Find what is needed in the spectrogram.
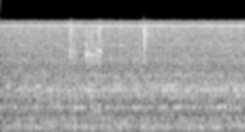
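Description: A few faint, short plastic clicks as a micro SD card is pulled out of a small USB card-reader adapter, over a steady low room hum.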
